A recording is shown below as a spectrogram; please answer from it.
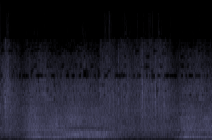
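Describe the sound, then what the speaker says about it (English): A large wrestling crowd fills an AEW arena at Budweiser Gardens with a steady roar of cheering and shouting that swells at the start and again near the end, with no speech over it. "you're looking at a great crowd on hand here at the Budweiser Gardens"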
